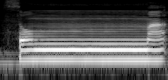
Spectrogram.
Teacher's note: सुम्मा मीम मुशद्दद है, गुन्ना करेंगे।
